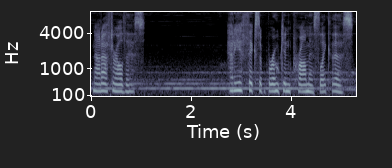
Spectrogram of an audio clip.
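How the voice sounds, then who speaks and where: A woman's voice: medium pitch, flat delivery, measured pace, close to an everyday voice. A woman voicing a guarded young half-genie woman in an audio drama, with dry, sarcastic banter. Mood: troubled. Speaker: voice actor. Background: faint background music.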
